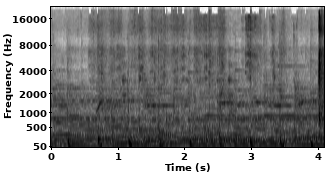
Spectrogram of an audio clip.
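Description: Yogurt batter fermented overnight for jalebi being stirred and mixed in a bowl, a soft repeated rubbing and scraping in a steady rhythm, close and fairly quiet.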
